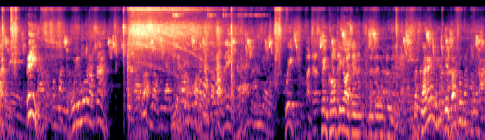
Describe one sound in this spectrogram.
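Several men talk casually outdoors, close by and at a distance.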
